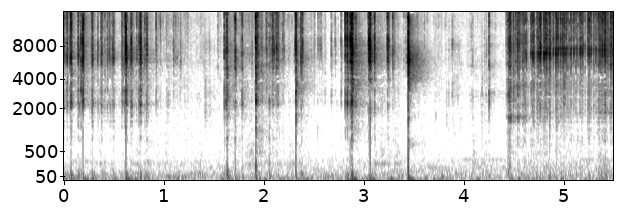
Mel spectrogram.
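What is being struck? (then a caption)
Bar of soap. A utility knife blade scrapes crunchy cubes off a solid, hand-sized, grid-scored orange soap bar. Bright, dry crackling snaps come in quick bursts separated by short pauses. A denser, steady scraping hiss fills the final second.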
